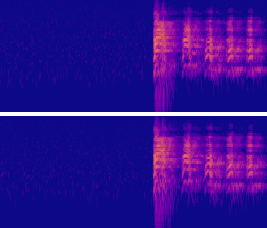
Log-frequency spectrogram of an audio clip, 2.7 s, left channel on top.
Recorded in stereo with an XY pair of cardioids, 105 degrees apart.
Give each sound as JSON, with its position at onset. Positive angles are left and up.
{"t": 1.5, "sound": "laughter", "azimuth_deg": -15, "distance_m": 5.0}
